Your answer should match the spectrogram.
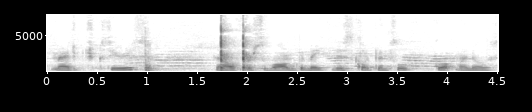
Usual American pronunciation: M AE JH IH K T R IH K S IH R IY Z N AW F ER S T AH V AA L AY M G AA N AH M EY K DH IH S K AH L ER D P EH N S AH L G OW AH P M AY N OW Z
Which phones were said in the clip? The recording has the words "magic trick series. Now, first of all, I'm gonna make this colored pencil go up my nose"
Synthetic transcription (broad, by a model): M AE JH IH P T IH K S IH R IY Z N AW F ER S T AH V AA L AY M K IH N M EY K DH IH S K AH IH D P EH N S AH L G OW AH P M AY N OW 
